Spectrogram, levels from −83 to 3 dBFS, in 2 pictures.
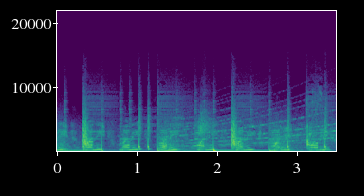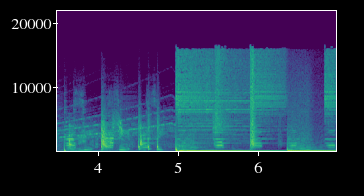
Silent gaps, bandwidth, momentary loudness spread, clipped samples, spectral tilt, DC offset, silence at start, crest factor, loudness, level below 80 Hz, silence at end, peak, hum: none; 16.5 kHz; 9 LU; under 0.1%; -3.5 dB/octave; under 0.1%; 0 s; 16 dB; -20 LUFS; -18 dBFS; 0 s; 0 dBFS; none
